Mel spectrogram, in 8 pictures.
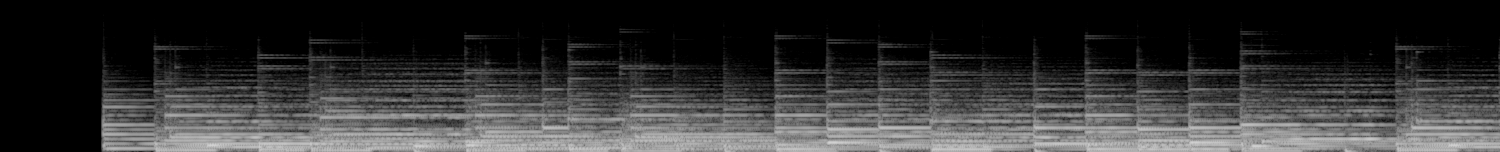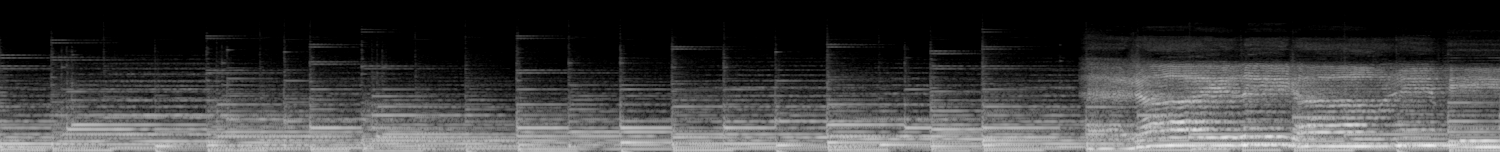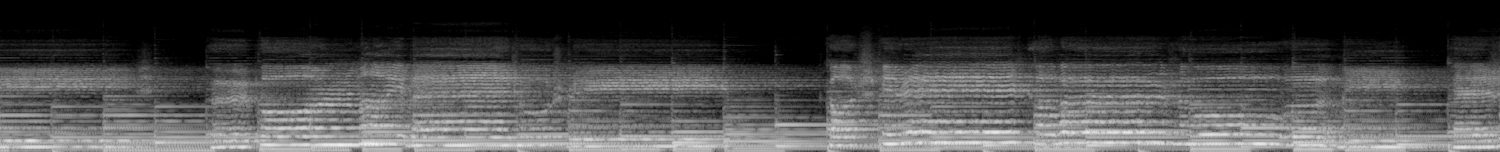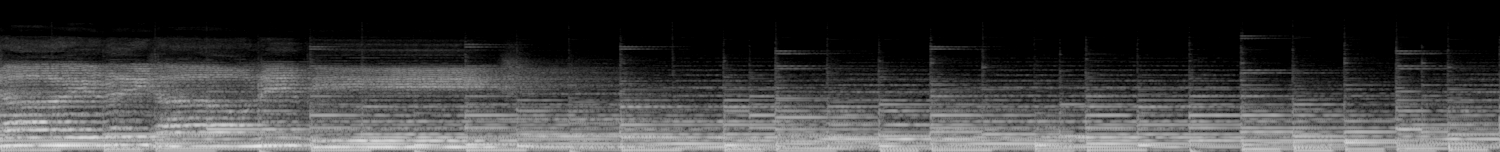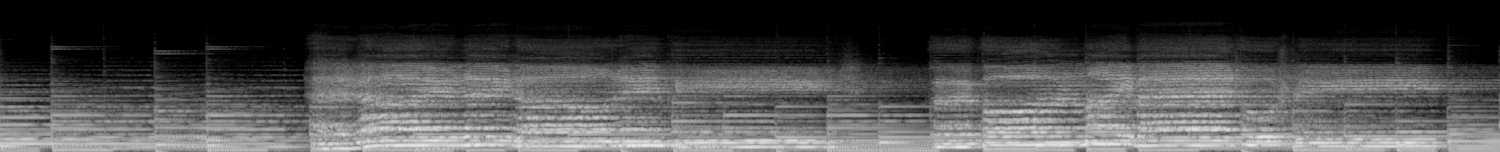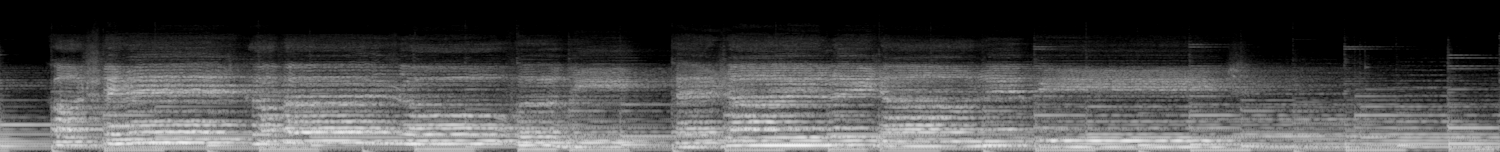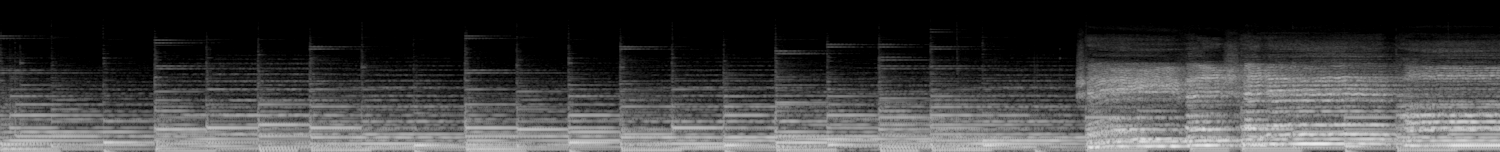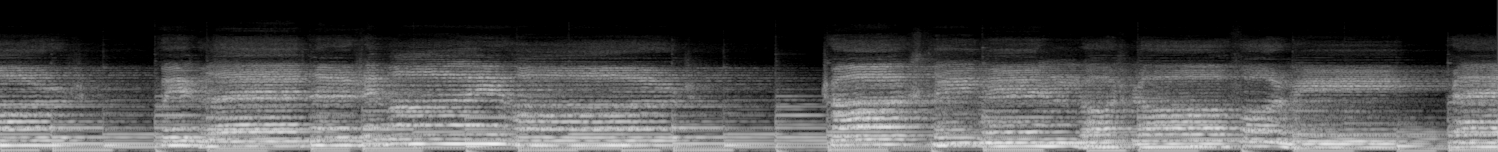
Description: Other Lullabies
